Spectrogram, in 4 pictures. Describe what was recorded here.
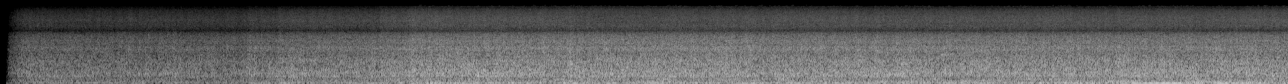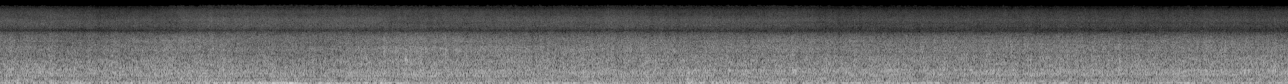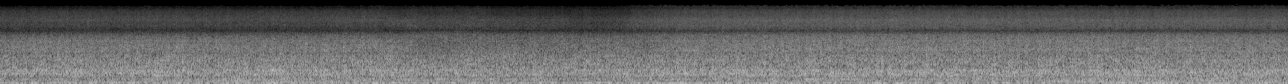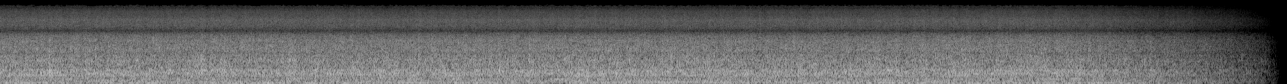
ablaufendes wasser, resonierend aus kanalschacht uaf fussgängerweg, morgens, soundmap nrw: social ambiences/ listen to the people - in & outdoor nearfield recordings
